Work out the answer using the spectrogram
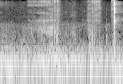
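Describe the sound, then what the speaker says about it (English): Scissors snip through quilt fabric, a few quiet cuts with soft crunching closes and one sharp metallic click near the end, heard alone without talk. "I just take a pair of scissors"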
